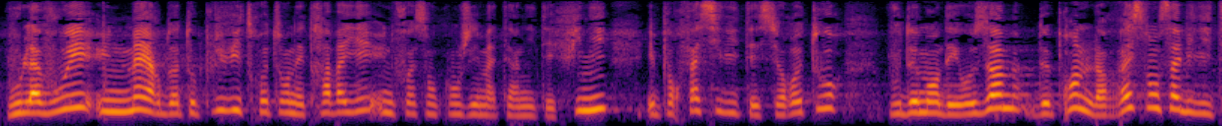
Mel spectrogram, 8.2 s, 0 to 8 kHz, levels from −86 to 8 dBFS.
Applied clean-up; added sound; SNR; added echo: none; none; none; none.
